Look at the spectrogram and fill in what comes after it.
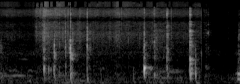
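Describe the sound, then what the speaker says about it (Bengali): Grated coconut stirred in a hot wok as filling for pitha, a short run of scraping stirs with light sizzling, several quick spatula strokes close by, then a brief lull. "এবার কড়াইয়ের ভেতর নারকেল দিয়ে দেবো"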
